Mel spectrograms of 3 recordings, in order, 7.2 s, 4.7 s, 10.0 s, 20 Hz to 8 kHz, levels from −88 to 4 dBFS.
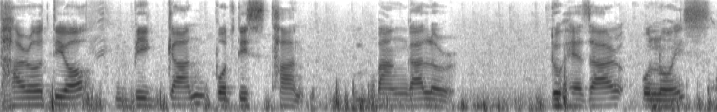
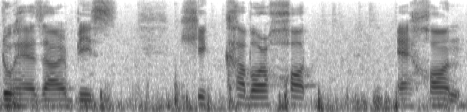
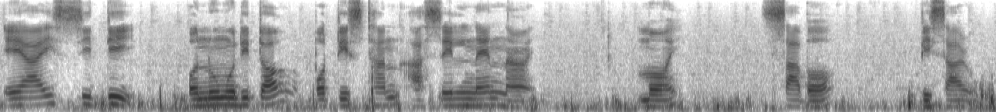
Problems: background sounds at intervals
